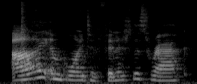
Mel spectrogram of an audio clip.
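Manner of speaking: normal talking voice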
